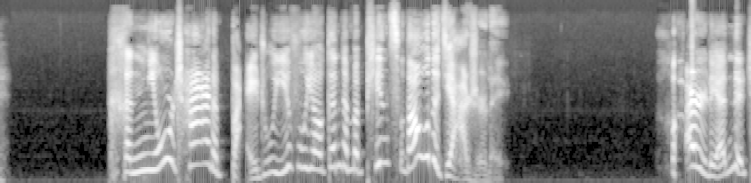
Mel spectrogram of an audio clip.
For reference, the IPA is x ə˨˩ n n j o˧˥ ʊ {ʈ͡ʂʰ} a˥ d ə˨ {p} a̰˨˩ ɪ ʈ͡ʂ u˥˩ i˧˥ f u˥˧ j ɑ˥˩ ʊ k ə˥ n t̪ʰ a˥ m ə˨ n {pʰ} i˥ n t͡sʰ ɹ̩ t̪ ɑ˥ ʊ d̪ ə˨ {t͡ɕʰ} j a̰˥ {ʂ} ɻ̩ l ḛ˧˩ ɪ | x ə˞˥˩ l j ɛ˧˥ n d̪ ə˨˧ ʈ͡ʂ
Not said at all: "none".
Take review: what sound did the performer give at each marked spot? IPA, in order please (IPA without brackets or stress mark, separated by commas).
ʈ͡ʂʰ, p, pʰ, t͡ɕ, ʂ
